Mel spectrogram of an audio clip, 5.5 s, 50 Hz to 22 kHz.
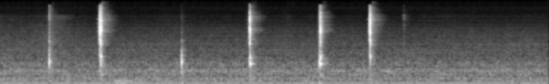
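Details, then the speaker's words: ESP8266-driven two-relay module with no load connected: sharp, dry clicks in a quiet room as the relays switch on and off cleanly; normal relay switching. "to check if the relay turned on first check if you can hear a clicking sound"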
